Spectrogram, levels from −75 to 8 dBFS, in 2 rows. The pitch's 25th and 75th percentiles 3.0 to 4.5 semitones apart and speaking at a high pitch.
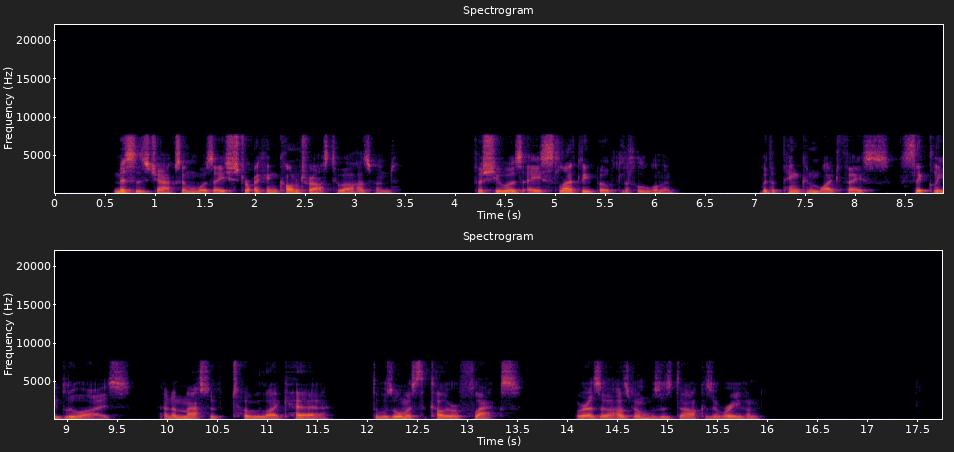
No: average, 3.5 semitones; very low, 85 Hz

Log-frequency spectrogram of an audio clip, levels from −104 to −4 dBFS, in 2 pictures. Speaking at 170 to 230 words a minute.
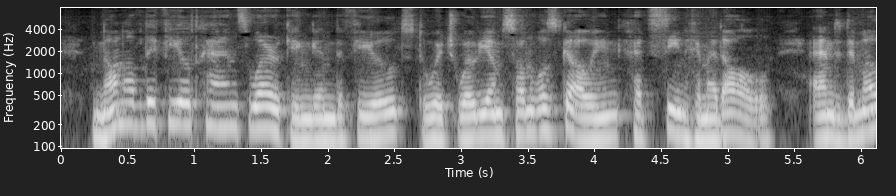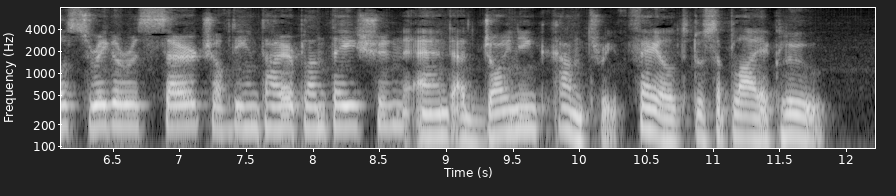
Yes: average, 175 wpm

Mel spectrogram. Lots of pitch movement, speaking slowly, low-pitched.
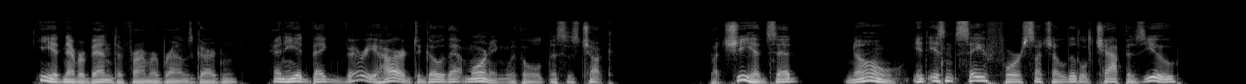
No: wide, 5.7 semitones; average, 180 wpm; low, 110 Hz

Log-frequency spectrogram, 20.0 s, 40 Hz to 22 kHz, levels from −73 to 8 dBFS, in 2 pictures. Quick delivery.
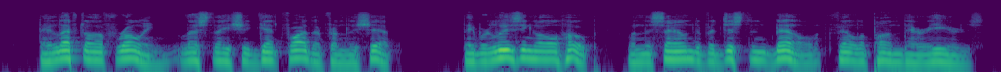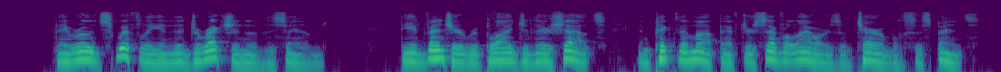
No: average, 160 wpm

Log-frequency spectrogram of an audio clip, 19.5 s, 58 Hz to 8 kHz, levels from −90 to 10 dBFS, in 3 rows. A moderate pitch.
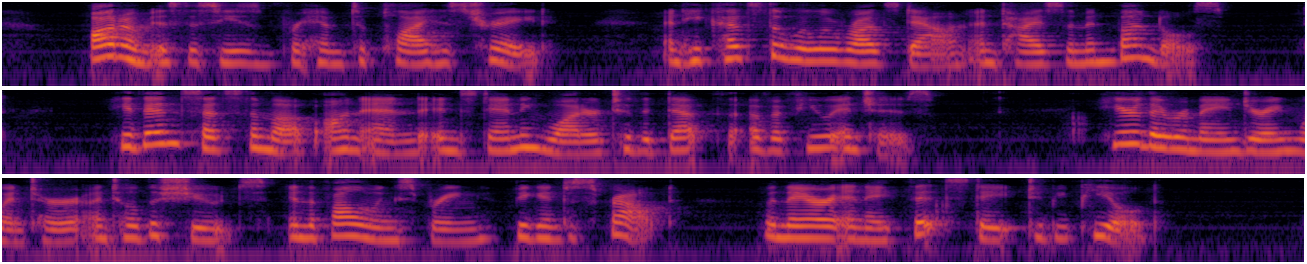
No: high, 235 Hz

